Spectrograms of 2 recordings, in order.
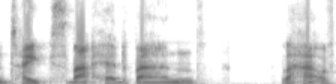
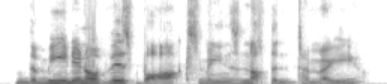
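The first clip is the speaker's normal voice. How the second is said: put-on Bristolian pirate accent; 4 semitones higher than usual. During a role-play session, a player voices a character in a Bristolian pirate accent. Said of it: "You gone for a Bristolian pirate".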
